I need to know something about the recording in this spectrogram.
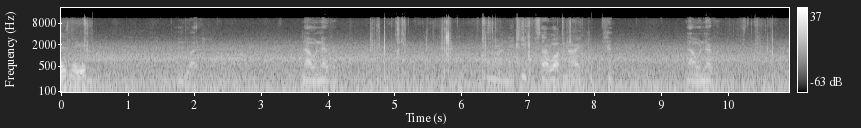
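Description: A young man speaks in short bursts close by.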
